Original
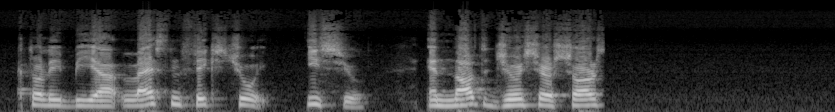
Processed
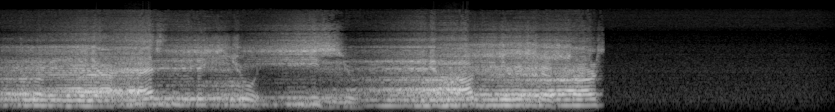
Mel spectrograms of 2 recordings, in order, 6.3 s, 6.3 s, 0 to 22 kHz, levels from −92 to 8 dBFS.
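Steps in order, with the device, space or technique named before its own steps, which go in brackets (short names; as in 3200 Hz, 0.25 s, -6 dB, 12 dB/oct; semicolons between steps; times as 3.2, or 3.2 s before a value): ghost voice (reverse; reverb RT60 1.7 s, pre-delay 52 ms, DRR -3 dB; reverse; HPF 560 Hz 6 dB/oct)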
